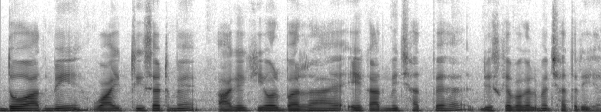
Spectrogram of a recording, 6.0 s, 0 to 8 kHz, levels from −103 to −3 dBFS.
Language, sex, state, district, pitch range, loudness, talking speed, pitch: Hindi, male, Jharkhand, Ranchi, 115-125 Hz, -19 LUFS, 210 wpm, 115 Hz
